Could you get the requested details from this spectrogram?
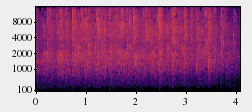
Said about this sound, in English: I, I didn't say that for a clap, but it's encouraging.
